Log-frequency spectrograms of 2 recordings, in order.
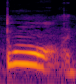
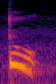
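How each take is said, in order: First: The syllable is heavy, with a throaty ain. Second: The syllable is light, with a glottal stop. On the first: The speaker calls it wrong. "jangan baca tu" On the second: The speaker calls it right. "tu ringan ya"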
